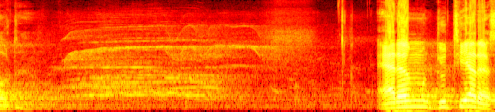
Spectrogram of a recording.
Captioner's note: audience cheering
